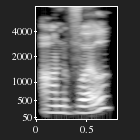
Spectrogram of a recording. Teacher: So the BH does have a V sound in Munster Irish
